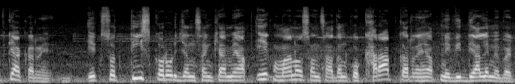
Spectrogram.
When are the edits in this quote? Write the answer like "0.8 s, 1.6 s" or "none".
none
